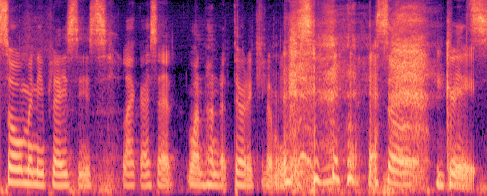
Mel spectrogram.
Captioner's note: naurua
